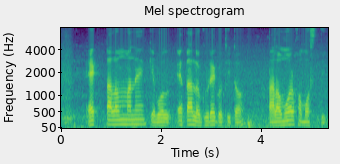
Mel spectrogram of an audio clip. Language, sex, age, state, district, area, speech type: Assamese, male, 45-60, Assam, Lakhimpur, rural, read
